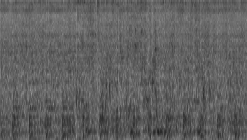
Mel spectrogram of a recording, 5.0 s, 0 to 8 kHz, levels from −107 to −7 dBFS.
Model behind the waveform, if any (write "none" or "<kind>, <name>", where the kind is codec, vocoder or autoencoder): codec, DAC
